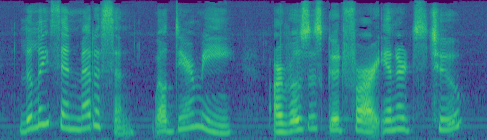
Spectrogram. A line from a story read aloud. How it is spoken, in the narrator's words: the Harvester did laugh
